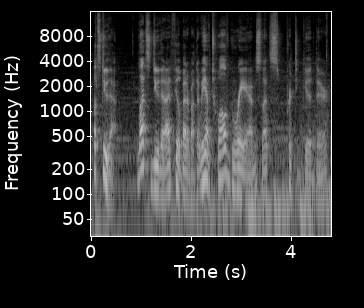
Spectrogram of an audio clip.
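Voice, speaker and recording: Low-voiced, animated man doing game commentary. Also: fairly quick, faint music behind. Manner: chatty, playful, giggly, thinks aloud. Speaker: gaming video host. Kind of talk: casual let's play commentary.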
